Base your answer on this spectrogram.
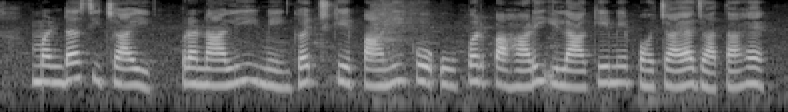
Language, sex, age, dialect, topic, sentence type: Hindi, female, 18-24, Marwari Dhudhari, agriculture, statement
